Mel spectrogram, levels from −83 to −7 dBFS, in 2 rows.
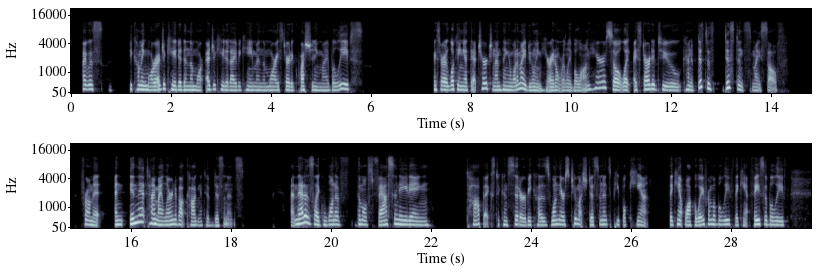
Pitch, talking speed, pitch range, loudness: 185 Hz, 185 wpm, 170-205 Hz, -26 LUFS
